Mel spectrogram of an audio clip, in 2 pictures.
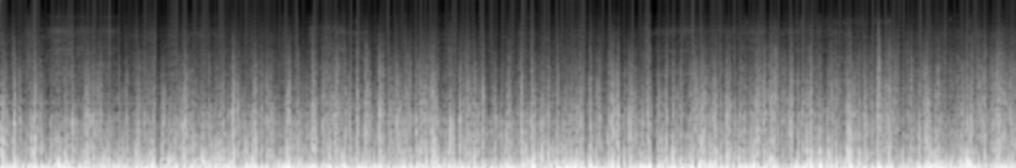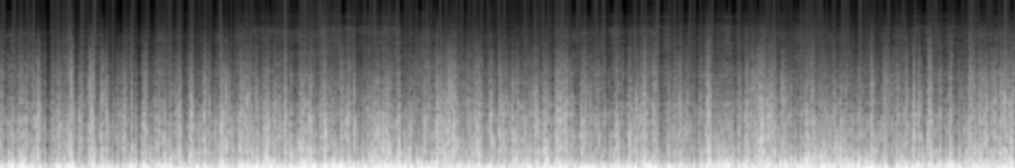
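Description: Wind rushing over the microphone of a motorcycle riding at road speed, with the bike's engine running steadily underneath. The noise is loud and even throughout, with no distinct knocks or changes.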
